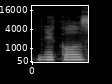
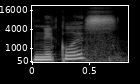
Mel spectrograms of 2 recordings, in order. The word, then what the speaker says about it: Nickles: spell their last name nichols as in the coin and when people read my last name they usually pronounce it as nicholas like saint nicholas ah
